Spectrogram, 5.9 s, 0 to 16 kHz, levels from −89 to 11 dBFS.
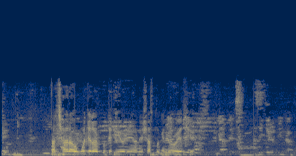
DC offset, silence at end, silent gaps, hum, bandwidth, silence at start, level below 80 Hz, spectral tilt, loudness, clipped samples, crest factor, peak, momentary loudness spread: under 0.1%; 0.05 s; none; none; 8 kHz; 0.05 s; -58 dBFS; -4.5 dB/octave; -18 LUFS; under 0.1%; 18 dB; -2 dBFS; 19 LU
